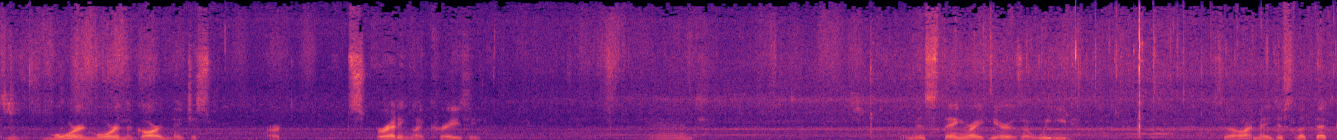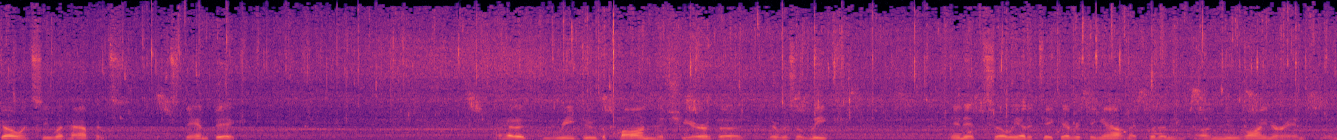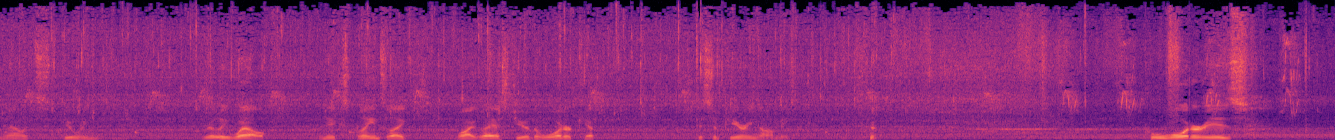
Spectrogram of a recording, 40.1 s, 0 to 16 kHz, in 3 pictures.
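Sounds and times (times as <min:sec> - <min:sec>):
water pump humming: 0:00.0 - 0:40.0
water trickling: 0:04.7 - 0:40.0.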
